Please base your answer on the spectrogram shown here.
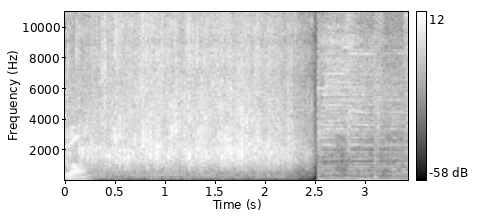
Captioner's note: applause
